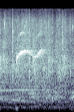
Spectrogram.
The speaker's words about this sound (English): Round of applause.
